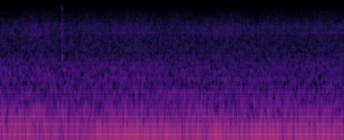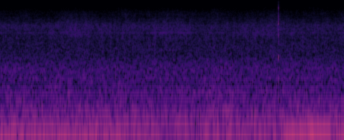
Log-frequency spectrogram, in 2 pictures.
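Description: A short electronic click sounds as a button is tapped.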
